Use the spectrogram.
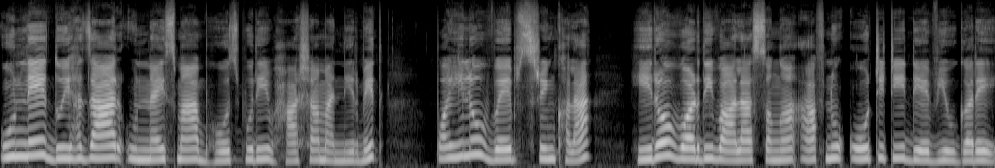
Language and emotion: Nepali, neutral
